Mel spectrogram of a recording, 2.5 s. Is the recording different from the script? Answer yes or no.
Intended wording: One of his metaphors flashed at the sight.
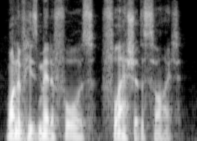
yes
